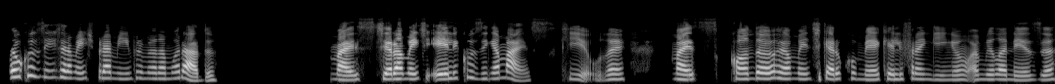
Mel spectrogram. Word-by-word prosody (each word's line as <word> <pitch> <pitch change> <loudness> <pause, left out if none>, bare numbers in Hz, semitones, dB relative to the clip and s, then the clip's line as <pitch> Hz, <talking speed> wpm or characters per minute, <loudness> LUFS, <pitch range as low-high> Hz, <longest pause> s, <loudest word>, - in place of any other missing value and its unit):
Eu 350 - +4
cozinho, 345 -5 -5
geralmente, 295 -4 -2
para 290 -2 +2
mim 260 -1 -11
e - - -11
para 295 +1 -10
o - - -17
meu 270 0 -5
namorado. 260 - +1 1.1
Mas, 220 -1 +3
geralmente, 255 +1 +5
ele 245 +4 +4
cozinha 275 -4 -4
mais 200 - +1 0.2
que 240 -4 -10
eu, - - -10
né. 240 +2 -1 0.5
Mas, 230 -1 +2 0.2
quando 255 +1 +1
eu 265 +2 +4
realmente 260 -2 -2
quero 255 -2 +1
comer 235 -5 -4
aquele 240 0 -4
franguinho 220 -4 -7
à 215 - -4
milanesa, 220 -1 -4
250 Hz, 160 wpm, -19 LUFS, 225-275 Hz, 1.1 s, geralmente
